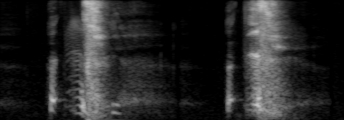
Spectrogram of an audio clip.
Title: Induced sneezing- some stifled, wet, female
